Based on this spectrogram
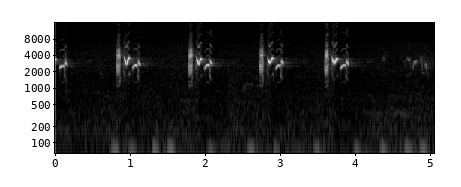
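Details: Sooty-headed bulbul calling rivals, with five bright bubbly whistled phrases coming about once a second, each opening with a rough note, over soft low thuds.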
